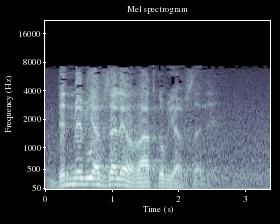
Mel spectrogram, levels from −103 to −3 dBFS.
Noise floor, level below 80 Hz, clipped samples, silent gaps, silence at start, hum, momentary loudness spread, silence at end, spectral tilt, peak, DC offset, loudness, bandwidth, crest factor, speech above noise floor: -38 dBFS; -40 dBFS; under 0.1%; none; 0 s; none; 18 LU; 0 s; -5 dB/octave; -2 dBFS; 1%; -14 LUFS; 7.6 kHz; 14 dB; 23 dB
